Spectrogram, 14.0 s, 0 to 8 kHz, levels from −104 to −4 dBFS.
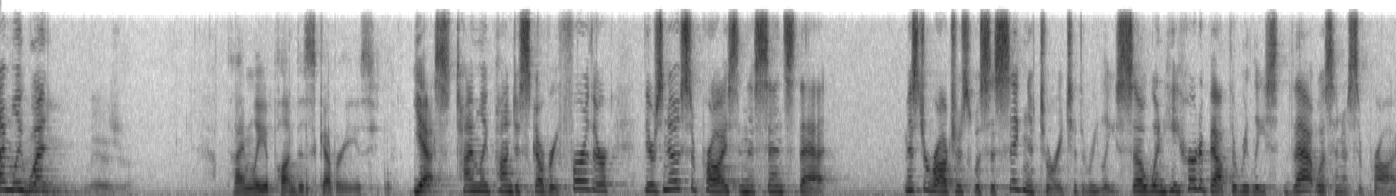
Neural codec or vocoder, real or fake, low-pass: none; real; 7.2 kHz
